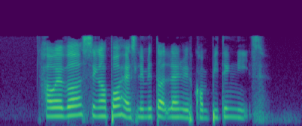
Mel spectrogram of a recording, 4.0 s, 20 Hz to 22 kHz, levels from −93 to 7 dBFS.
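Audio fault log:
0.0–2.0 s, pre-emphasis left on: the speech sounds thin, bright and hissy, with sibilants spitting forward. A 75 µs FM pre-emphasis treble boost was never reversed by its matching de-emphasis, leaving 10 kHz about 13 dB louder than 1 kHz.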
